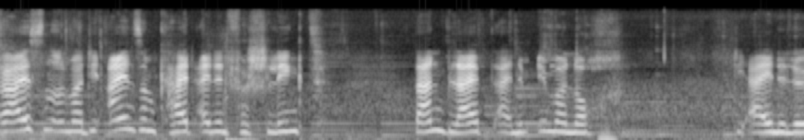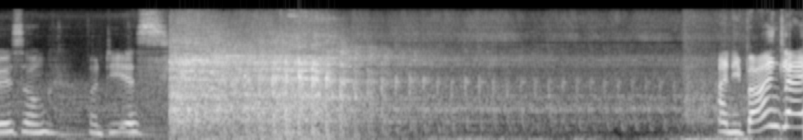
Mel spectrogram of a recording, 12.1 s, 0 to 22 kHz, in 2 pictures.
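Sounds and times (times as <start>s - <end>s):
train rumbling by: 7.2s - 12.0s.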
